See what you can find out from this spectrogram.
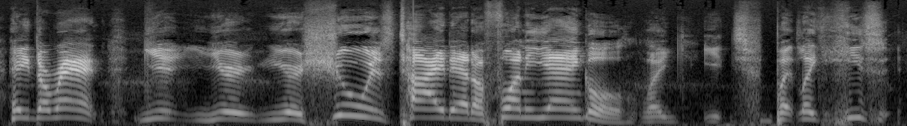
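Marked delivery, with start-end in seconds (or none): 0.0-4.2 troll Durant online; mock troll. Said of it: "another troll tweet".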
